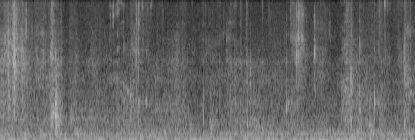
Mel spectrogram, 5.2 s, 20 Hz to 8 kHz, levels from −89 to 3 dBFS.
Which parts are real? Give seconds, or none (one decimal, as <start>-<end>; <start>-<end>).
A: 3.1-4.0; 4.6-5.2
